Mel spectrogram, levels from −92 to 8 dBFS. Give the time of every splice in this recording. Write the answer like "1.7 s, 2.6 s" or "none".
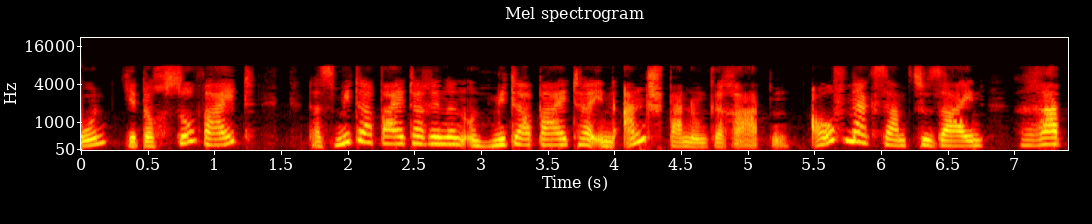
5.4 s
